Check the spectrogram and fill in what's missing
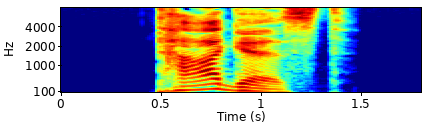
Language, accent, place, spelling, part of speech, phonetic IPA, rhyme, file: German, Germany, Berlin, tagest, verb, [ˈtaːɡəst], -aːɡəst, De-tagest.ogg
- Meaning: second-person singular subjunctive I of tagen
